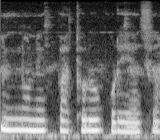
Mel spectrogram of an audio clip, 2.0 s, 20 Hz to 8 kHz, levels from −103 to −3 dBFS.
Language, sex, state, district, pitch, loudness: Bengali, female, West Bengal, Jhargram, 225 Hz, -12 LUFS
